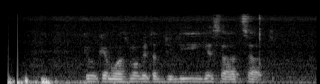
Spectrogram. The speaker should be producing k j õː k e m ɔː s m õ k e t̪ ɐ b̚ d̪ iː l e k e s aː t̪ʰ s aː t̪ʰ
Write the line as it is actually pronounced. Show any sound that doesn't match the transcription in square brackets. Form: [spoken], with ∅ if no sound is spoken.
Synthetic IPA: k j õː k e m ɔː s m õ k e t̪ ɐ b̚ d̪ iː l [i] k e s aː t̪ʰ s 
